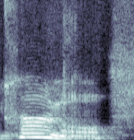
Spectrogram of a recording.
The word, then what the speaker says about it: colonel: And if you know that, you spell it with an L, even if you're still saying colonel.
